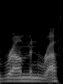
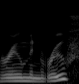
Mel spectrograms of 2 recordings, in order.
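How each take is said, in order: First: The words are said with a Boston-style vowel. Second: The words are said with a general, non-Boston vowel. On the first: "weird like Boston holdovers. Like I say rum and rough" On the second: "instead of room and roof"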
